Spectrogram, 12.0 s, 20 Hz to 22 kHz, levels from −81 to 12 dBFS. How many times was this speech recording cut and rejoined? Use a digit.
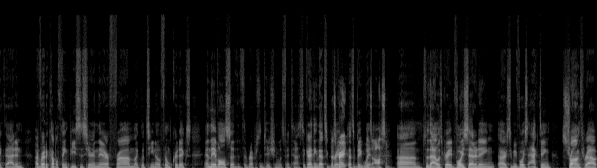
0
